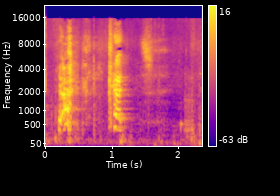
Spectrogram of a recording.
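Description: A child's voice: two short breathy sounds, like brief laughs or hiccups, about a second apart, each falling in pitch.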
